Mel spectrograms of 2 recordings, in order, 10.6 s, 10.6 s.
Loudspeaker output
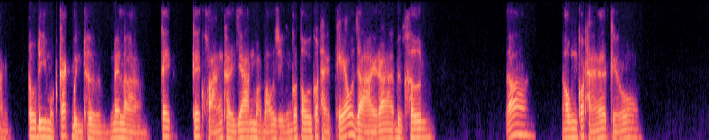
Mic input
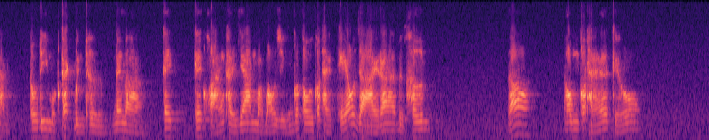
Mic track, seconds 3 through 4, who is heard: echo only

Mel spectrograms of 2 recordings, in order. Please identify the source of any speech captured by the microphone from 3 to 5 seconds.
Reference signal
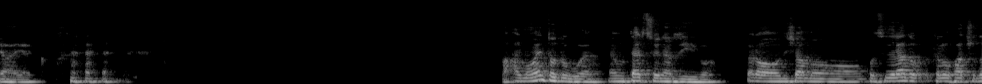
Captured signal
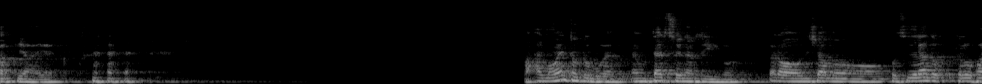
neither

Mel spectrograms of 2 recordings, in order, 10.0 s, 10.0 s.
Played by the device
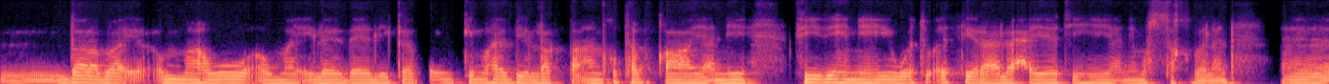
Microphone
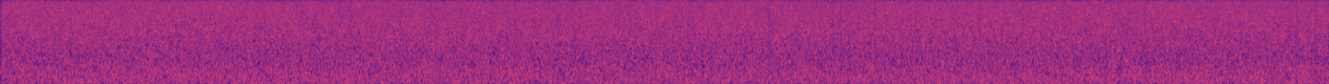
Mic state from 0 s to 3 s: neither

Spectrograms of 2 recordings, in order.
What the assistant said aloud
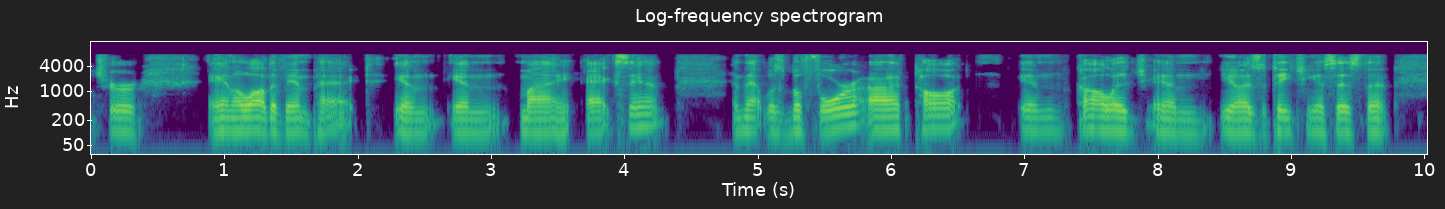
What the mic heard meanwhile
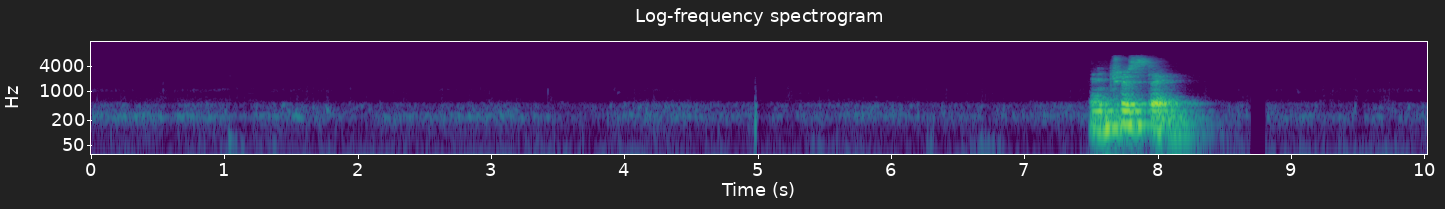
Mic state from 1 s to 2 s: neither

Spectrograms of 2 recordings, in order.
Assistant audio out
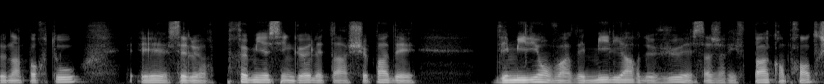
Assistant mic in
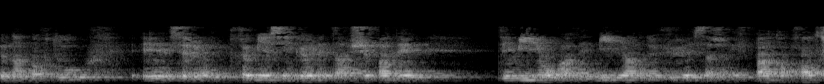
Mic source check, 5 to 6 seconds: echo only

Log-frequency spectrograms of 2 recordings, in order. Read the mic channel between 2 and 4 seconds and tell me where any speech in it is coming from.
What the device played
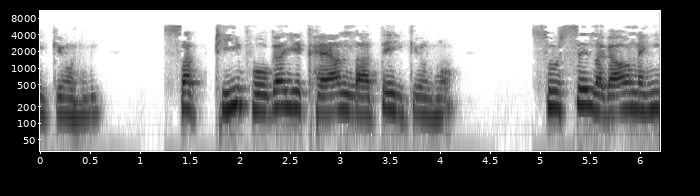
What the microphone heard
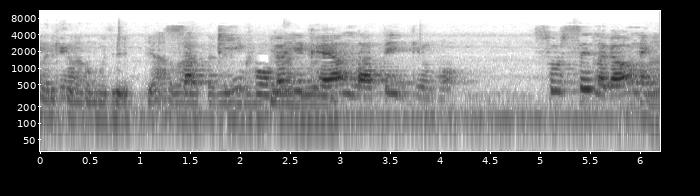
both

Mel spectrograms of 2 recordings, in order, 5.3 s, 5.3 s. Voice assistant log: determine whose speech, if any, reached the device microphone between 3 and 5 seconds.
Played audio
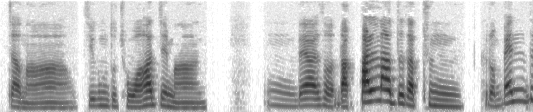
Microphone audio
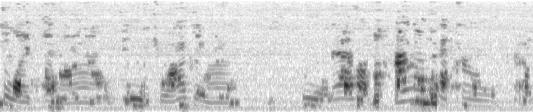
echo only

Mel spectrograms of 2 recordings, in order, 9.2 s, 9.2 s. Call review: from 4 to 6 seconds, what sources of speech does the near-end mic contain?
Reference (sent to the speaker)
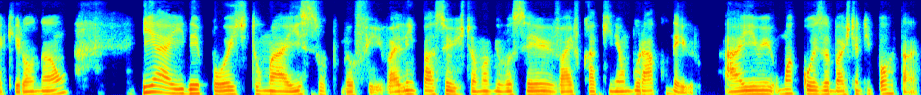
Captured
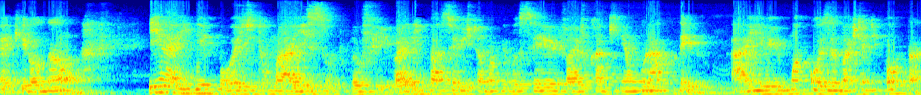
echo only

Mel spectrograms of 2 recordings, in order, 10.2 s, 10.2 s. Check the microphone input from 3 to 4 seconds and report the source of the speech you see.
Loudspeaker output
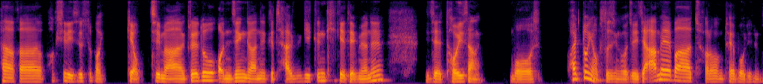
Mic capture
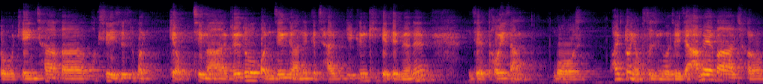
echo only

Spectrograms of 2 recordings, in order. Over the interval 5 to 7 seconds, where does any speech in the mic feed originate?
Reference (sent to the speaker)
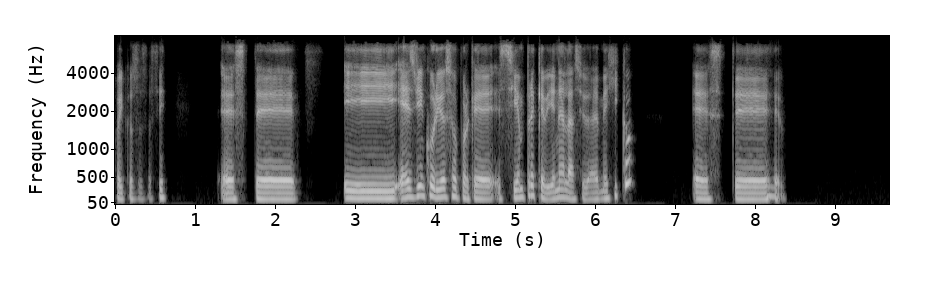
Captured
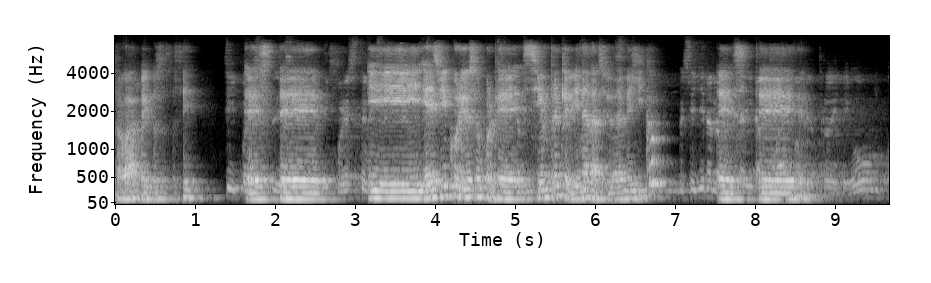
both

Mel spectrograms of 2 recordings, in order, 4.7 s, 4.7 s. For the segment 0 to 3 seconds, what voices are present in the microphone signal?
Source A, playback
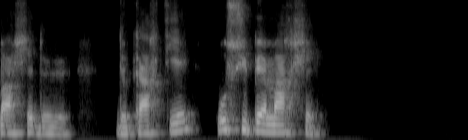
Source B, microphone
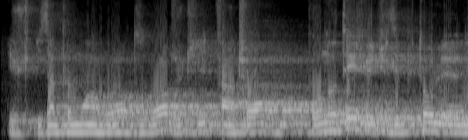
user only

